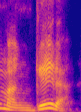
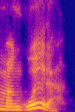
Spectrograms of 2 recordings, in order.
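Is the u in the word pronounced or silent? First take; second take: silent; pronounced. First: The u is silent before the e. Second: The u is sounded before the e. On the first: The speaker calls it right. "yo digo manguera" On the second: The speaker calls it wrong. "Yo no digo manguera"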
